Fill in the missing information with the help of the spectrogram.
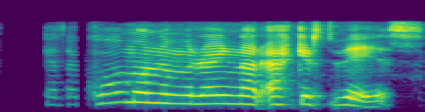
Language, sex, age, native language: Icelandic, male, 11, Icelandic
